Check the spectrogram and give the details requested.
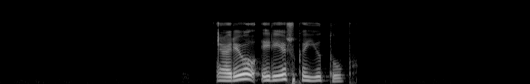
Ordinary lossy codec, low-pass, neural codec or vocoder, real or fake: none; 7.2 kHz; none; real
